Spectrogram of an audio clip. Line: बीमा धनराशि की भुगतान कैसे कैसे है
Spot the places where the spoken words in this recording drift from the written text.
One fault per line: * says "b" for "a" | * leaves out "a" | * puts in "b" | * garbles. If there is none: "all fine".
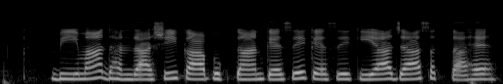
* says "का" for "की"
* puts in "किया जा सकता"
